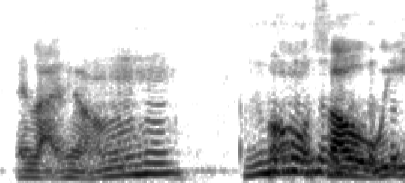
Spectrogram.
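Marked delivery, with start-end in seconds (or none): 0.5-1.8 mummy-like murmur. Retold or imitated. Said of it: "Like a mummy said".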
